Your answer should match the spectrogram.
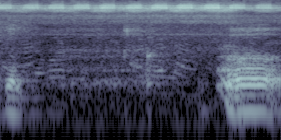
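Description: Crickets chirping: a steady high trill of rapid, even pulses. A man's voice over a microphone comes back near the end.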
